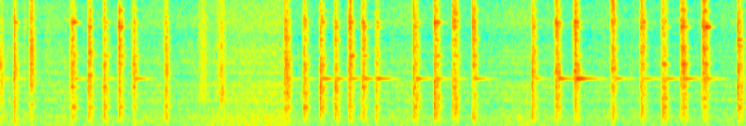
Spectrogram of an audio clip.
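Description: Hand hammer striking a glowing steel billet on an anvil in a rapid series of blows, several a second, each with a short metallic ring.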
